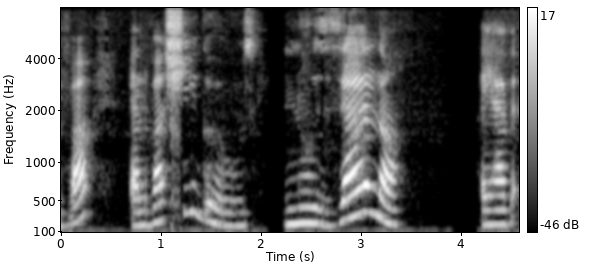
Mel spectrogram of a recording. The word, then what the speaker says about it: nous allons: Nous allons. I have S with a vowel here. Normally the S is not pronounced, but on appelle ça la liaison. We say nous allons.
